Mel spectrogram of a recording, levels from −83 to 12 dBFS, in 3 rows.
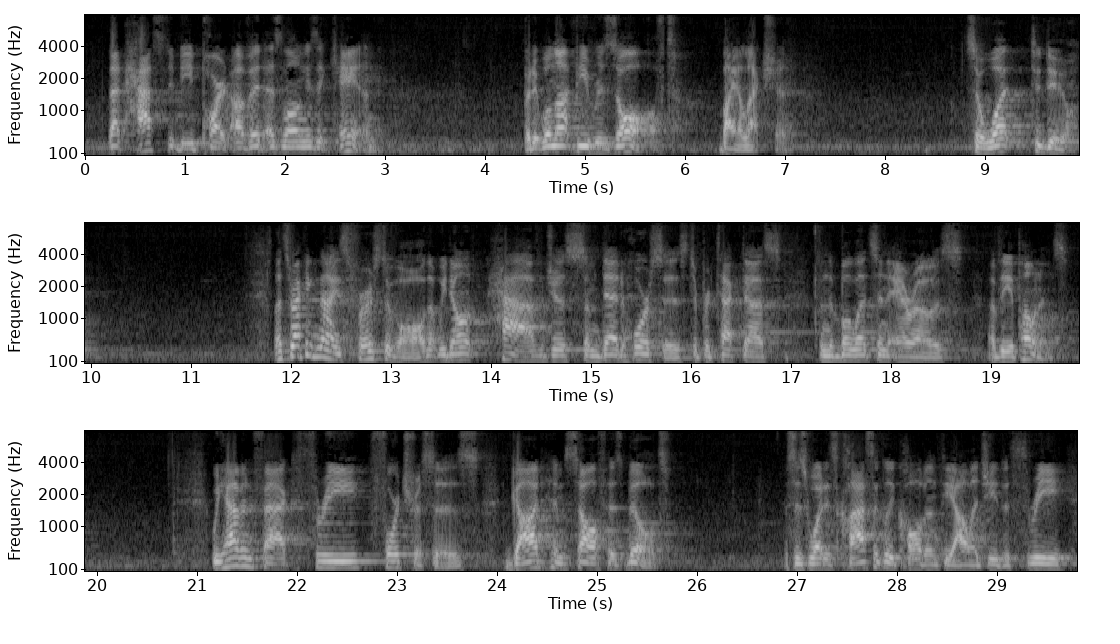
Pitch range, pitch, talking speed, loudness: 90-125 Hz, 110 Hz, 135 wpm, -21 LUFS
